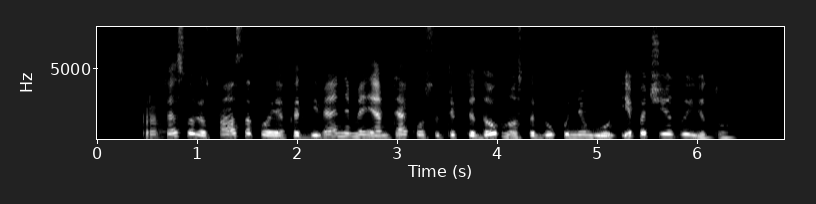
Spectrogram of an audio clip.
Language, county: Lithuanian, Marijampolė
